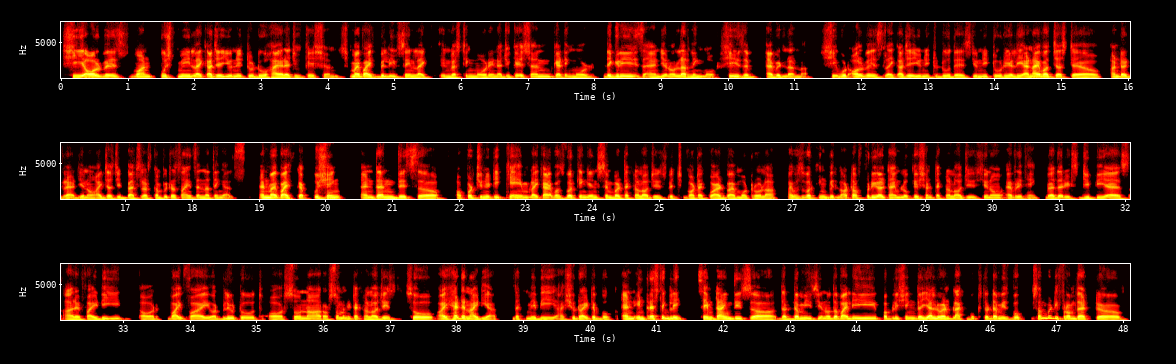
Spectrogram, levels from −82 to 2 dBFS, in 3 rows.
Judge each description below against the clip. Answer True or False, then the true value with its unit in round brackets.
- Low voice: True (125 Hz)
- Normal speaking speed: True (195 wpm)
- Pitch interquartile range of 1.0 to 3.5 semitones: False (4.2 semitones)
